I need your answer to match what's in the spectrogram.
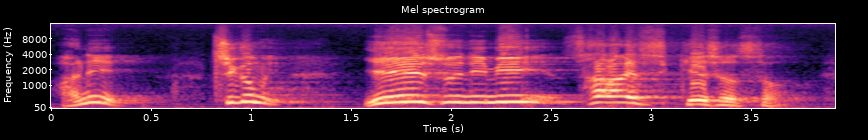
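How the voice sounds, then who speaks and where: A man's voice: very high voice, big pitch swings, slow pace, vocal fry. A male pastor with a Chungcheong accent preaching a Sunday sermon, asking the congregation rhetorical questions and often calling out hallelujah. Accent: Chungcheong Korean. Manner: frequent exclamations of hallelujah.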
